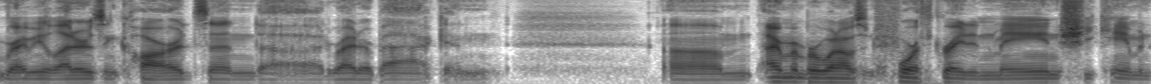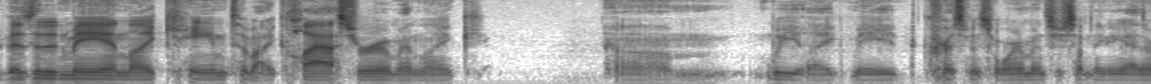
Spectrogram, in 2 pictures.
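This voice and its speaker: At a fairly quick pace, a man with a Long Island accent speaks in a very deep, low voice with monotone, flat intonation. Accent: New York (Long Island). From Long Island, New York. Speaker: podcast guest, online media personality. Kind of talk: casual chat.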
